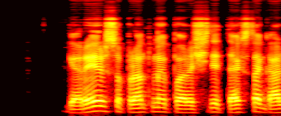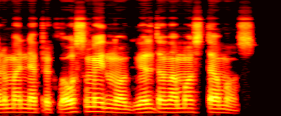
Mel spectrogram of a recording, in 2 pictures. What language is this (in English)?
Lithuanian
